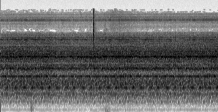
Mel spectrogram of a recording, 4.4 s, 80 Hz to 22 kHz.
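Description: Tsunami 2 sound decoder in an HO-scale Athearn Genesis SD60M playing diesel prime-mover sound through the model's small onboard speaker: a steady low-throttle engine drone with many held tones while the model creeps along at speed step one.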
